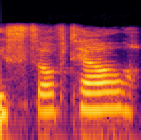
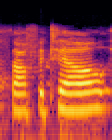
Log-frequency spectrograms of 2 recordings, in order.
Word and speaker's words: Sofitel: in san francisco at the san francisco bay softel um hotel is that the correct pronunciation kathy yeah it's a sofa town sofitel and that's november 7th through 10th and it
